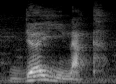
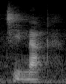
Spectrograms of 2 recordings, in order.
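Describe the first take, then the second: First: The first vowel is an 'ai' glide sound. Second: The first vowel is a plain 'i' sound. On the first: The speaker calls it right. "Tapi bacanya jainak. Ah, kayak bahasa Inggris ya" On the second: The speaker calls it wrong. "bukan jinak"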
